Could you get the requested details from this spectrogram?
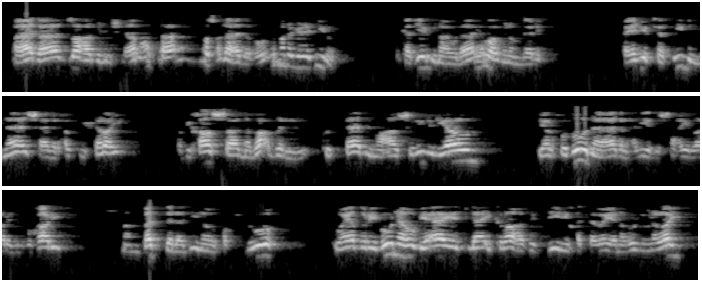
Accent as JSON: {"language": "Arabic", "country": "Syria", "said": "أشبه شيء فيما يبدو لي بالحلاقة الإنجليزية هذا تعرف عندنا في سوريا."}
